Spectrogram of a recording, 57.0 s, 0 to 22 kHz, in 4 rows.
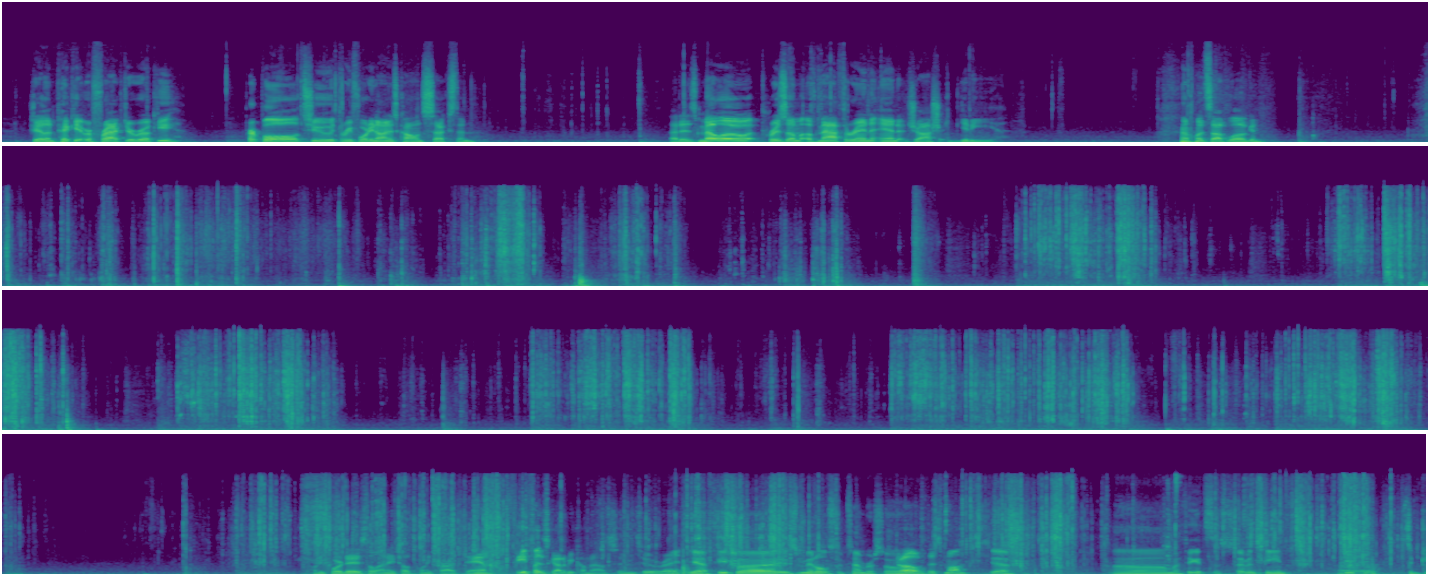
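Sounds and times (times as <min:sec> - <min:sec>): foil wrappers tearing and crinkling: 0:14.2 - 0:17.4, 0:18.6 - 0:19.7, 0:20.3 - 0:21.0, 0:24.2 - 0:26.2, 0:27.4 - 0:29.2, 0:30.2 - 0:32.0, 0:32.6 - 0:43.0, 0:44.5 - 0:51.2, 0:51.8 - 0:57.0.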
